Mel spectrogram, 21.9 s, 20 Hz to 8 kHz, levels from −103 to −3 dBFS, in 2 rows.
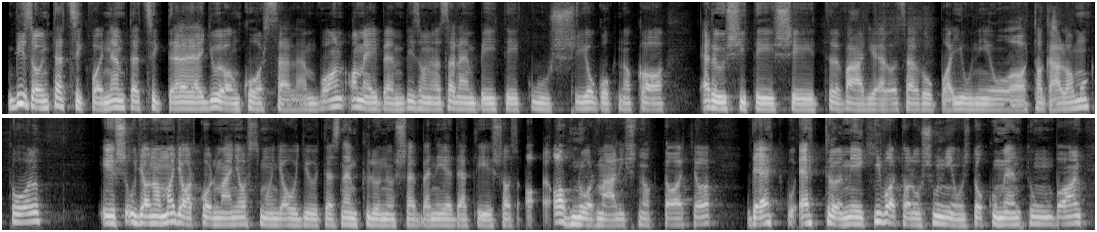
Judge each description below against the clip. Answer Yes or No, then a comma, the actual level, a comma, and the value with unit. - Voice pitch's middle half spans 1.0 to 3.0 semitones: No, average, 3.6 semitones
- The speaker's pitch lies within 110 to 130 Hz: Yes, low, 120 Hz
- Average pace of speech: Yes, average, 130 wpm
